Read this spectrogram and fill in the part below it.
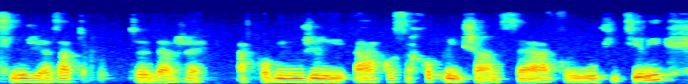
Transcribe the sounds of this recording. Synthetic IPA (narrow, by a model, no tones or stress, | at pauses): sluːʒɪazat̪ɔ̥t̪ɛ̰d̪aʒɛ | akɔʋiuʒilḭʔa̰akɔsaxɔpiliʃa̰nt͡sɛa̰akɔ̰jṵuxicili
